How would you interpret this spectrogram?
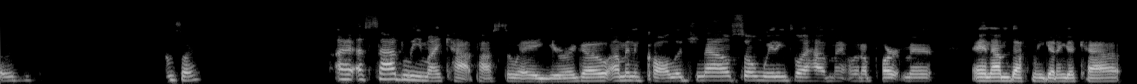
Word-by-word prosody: would 180 Hz, +2 st, -8 dB, 1.3 s
I'm 200 Hz, +1 st, -6 dB
sorry? 195 Hz, +2 st, -3 dB, 1.4 s
I 235 Hz, -1 st, +2 dB
uh, 230 Hz, -, -1 dB
sadly, 225 Hz, -4 st, +2 dB
my 165 Hz, -2 st, -2 dB
cat -, -, -3 dB
passed -, -, -6 dB
away 145 Hz, -2 st, -1 dB
a 140 Hz, -, +2 dB
year 145 Hz, +1 st, 0 dB
ago, 165 Hz, +2 st, +2 dB
I'm 175 Hz, +1 st, +1 dB
in 185 Hz, -2 st, -2 dB
college 165 Hz, +2 st, -1 dB
now, 190 Hz, 0 st, +1 dB
so 190 Hz, 0 st, -2 dB
I'm 190 Hz, -, -4 dB
waiting 180 Hz, 0 st, -1 dB
till 175 Hz, -1 st, -2 dB
I 165 Hz, -, +1 dB
have 160 Hz, -1 st, -1 dB
my 160 Hz, 0 st, -12 dB
own 160 Hz, 0 st, -9 dB
apartment, 160 Hz, 0 st, -2 dB, 0.4 s
and 170 Hz, 0 st, +5 dB
I'm 165 Hz, 0 st, +7 dB
definitely 155 Hz, 0 st, +2 dB
getting 155 Hz, 0 st, +3 dB
a 155 Hz, -, 0 dB
cat. 150 Hz, +1 st, +1 dB
165 Hz, 170 wpm, -22 LUFS, 155-185 Hz, 1.4 s, I'm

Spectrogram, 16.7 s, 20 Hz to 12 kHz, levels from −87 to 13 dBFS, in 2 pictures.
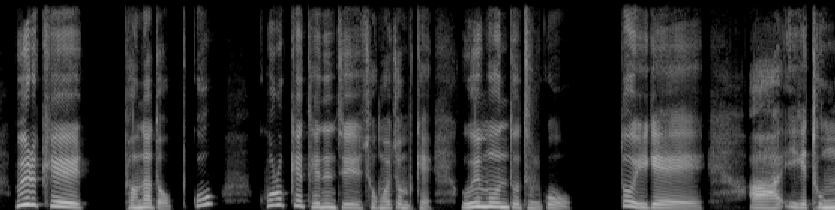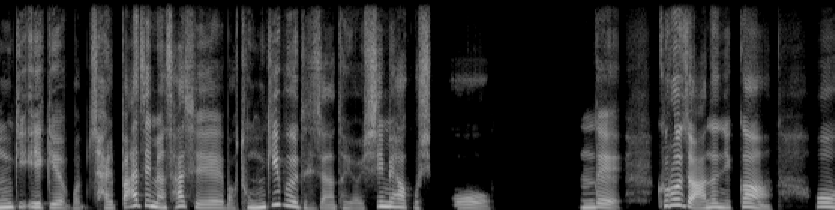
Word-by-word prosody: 왜 330 Hz, -, +5 dB
이렇게 255 Hz, -, +4 dB, 0.4 s
변화도 200 Hz, -3 st, 0 dB
없고 355 Hz, -, -7 dB, 0.4 s
고렇게 320 Hz, -2 st, -2 dB
되는지 210 Hz, -5 st, -2 dB
정말 185 Hz, -2 st, -5 dB
좀 200 Hz, -2 st, -4 dB
이렇게 170 Hz, -1 st, -8 dB, 0.3 s
의문도 230 Hz, -2 st, +3 dB
들고. 180 Hz, 0 st, -7 dB, 0.5 s
또 285 Hz, -3 st, 0 dB
이게 180 Hz, -7 st, 0 dB, 0.5 s
아 185 Hz, 0 st, +2 dB
이게 210 Hz, -4 st, -2 dB
동기 205 Hz, +4 st, +2 dB
이게 205 Hz, -5 st, +1 dB
뭐 165 Hz, +1 st, -14 dB
잘 185 Hz, -1 st, -1 dB
빠지면 290 Hz, -9 st, +3 dB
사실 195 Hz, -8 st, 0 dB
막 160 Hz, -1 st, -12 dB
동기 220 Hz, -, +3 dB
부여도 270 Hz, -, -1 dB
되잖아 160 Hz, +2 st, -6 dB
더 170 Hz, -, -12 dB
열심히 245 Hz, -, +2 dB
하고 215 Hz, -6 st, -1 dB
싶고. 170 Hz, -4 st, -5 dB, 0.9 s
근데 200 Hz, +1 st, 0 dB, 0.4 s
그러지 320 Hz, -1 st, +4 dB
않으니까 210 Hz, +5 st, +3 dB, 0.4 s
어 245 Hz, -1 st, 0 dB
205 Hz, 250 characters per minute, -24 LUFS, 185-245 Hz, 0.9 s, 왜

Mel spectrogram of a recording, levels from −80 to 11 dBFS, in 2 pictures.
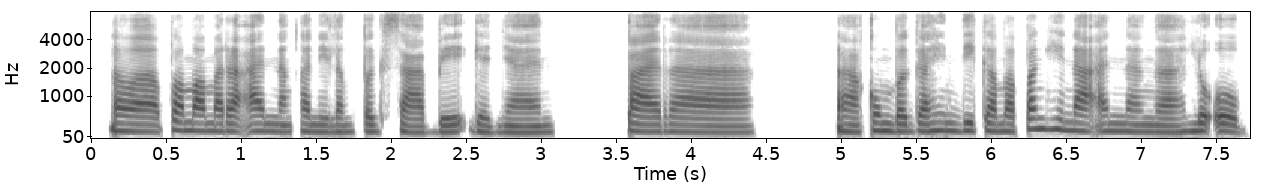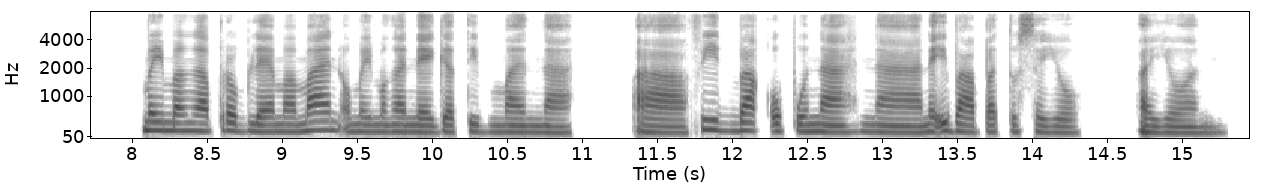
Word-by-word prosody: ah, 170 Hz, -3 st, +4 dB
pamamaraan 180 Hz, -3 st, +2 dB
ng 165 Hz, -, -3 dB
kanilang 165 Hz, -1 st, -2 dB
pagsabi, 160 Hz, -1 st, 0 dB
ganyan, 155 Hz, -1 st, -1 dB, 0.5 s
para, 160 Hz, -3 st, +2 dB, 0.6 s
ah, 165 Hz, -1 st, +2 dB
kumbaga 175 Hz, -2 st, +2 dB
hindi 185 Hz, 0 st, -1 dB
ka 180 Hz, -1 st, +1 dB
mapanghinaan 190 Hz, -2 st, +1 dB
ng, 165 Hz, -1 st, -2 dB
ah, 155 Hz, 0 st, +1 dB
loob 175 Hz, -3 st, +3 dB, 0.4 s
may 200 Hz, -1 st, +3 dB
mga 185 Hz, -2 st, +1 dB
problema 170 Hz, -3 st, 0 dB
man 205 Hz, +3 st, +2 dB
o -, -, -2 dB
may 165 Hz, 0 st, -2 dB
mga 165 Hz, 0 st, 0 dB
negative 160 Hz, +1 st, -1 dB
man 155 Hz, -1 st, -1 dB
na, 150 Hz, -1 st, +1 dB, 0.5 s
ah, 150 Hz, -2 st, +3 dB
feedback 195 Hz, -4 st, +1 dB
o -, -, +4 dB
puna 170 Hz, -3 st, +1 dB
na 155 Hz, -2 st, 0 dB
naibabato 165 Hz, -1 st, +1 dB
sa'yo, 150 Hz, -3 st, -2 dB, 0.4 s
ayon. 145 Hz, -1 st, 0 dB
165 Hz, 130 wpm, -23 LUFS, 155-180 Hz, 0.6 s, ah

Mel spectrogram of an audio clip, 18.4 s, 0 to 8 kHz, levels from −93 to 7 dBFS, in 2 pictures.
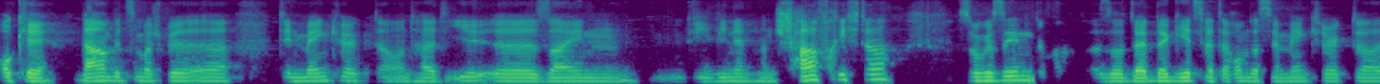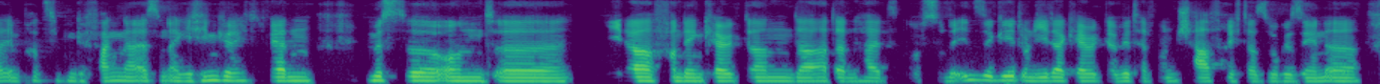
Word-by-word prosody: Okay, 135 Hz, -2 st, +4 dB, 0.2 s
da 125 Hz, -, +7 dB
haben 140 Hz, +1 st, +5 dB
wir 140 Hz, -, -1 dB
zum 135 Hz, 0 st, -6 dB
Beispiel, 130 Hz, -1 st, 0 dB
äh, -, -, -24 dB, 0.3 s
den 130 Hz, -1 st, -2 dB
Main 130 Hz, +2 st, +1 dB
Character 130 Hz, -1 st, -5 dB
und 125 Hz, -, -6 dB
halt 120 Hz, -1 st, -1 dB
i 135 Hz, -, -3 dB
äh, 125 Hz, -2 st, +1 dB
sein 125 Hz, +2 st, -1 dB
wie 225 Hz, -, -11 dB
wie 125 Hz, -, -2 dB
nennt 125 Hz, -1 st, -3 dB
man 120 Hz, -1 st, -5 dB
Scharfrichter, 175 Hz, +6 st, +4 dB, 0.4 s
so 135 Hz, -1 st, 0 dB
gesehen 150 Hz, +2 st, +4 dB
gemacht. 155 Hz, +2 st, -18 dB
Also, 125 Hz, -1 st, 0 dB
da 120 Hz, 0 st, +5 dB
da 130 Hz, +1 st, +4 dB
geht‘s 130 Hz, +1 st, +2 dB
halt 125 Hz, -1 st, -1 dB
darum, 125 Hz, 0 st, -1 dB
dass 125 Hz, 0 st, -1 dB
der 120 Hz, -, -4 dB
Main 120 Hz, +1 st, -3 dB
Character 125 Hz, 0 st, -3 dB
im 125 Hz, -2 st, -4 dB
Prinzip 135 Hz, -1 st, -12 dB
'n 125 Hz, -, -5 dB
Gefangener 130 Hz, +2 st, -2 dB
ist 130 Hz, +2 st, -3 dB
und -, -, -7 dB
eigentlich 120 Hz, 0 st, -2 dB
hingerichtet 140 Hz, -2 st, -1 dB
werden 135 Hz, 0 st, +2 dB, 0.3 s
müsste 140 Hz, -1 st, +3 dB
und, 130 Hz, -2 st, +1 dB
äh, 120 Hz, -1 st, +3 dB, 0.3 s
jeder 135 Hz, -1 st, +4 dB
von 130 Hz, +1 st, -4 dB
den 125 Hz, -1 st, +2 dB
Charakteren 125 Hz, 0 st, 0 dB
da 125 Hz, 0 st, +1 dB
dann 120 Hz, 0 st, -3 dB
halt 120 Hz, -1 st, -2 dB, 0.2 s
auf -, -, -19 dB
so -, -, -7 dB
'ne 130 Hz, -, -2 dB
Insel 155 Hz, 0 st, -1 dB
geht 150 Hz, 0 st, +2 dB
und 135 Hz, -, -2 dB
jeder 130 Hz, +1 st, +2 dB
Character 125 Hz, -2 st, -2 dB
wird 130 Hz, 0 st, -3 dB
halt 120 Hz, -1 st, -11 dB
vom 120 Hz, 0 st, -10 dB
Scharfrichter 120 Hz, 0 st, -3 dB
so 120 Hz, +1 st, -6 dB
gesehen, 120 Hz, +1 st, -3 dB
äh, 120 Hz, -1 st, 0 dB
125 Hz, 220 wpm, -22 LUFS, 125-135 Hz, 0.4 s, da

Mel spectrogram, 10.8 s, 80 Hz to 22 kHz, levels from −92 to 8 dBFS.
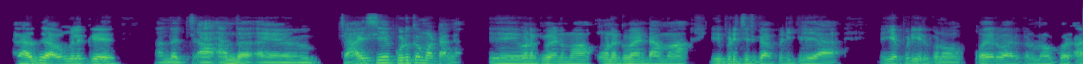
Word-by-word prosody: அதாது 135 Hz, +6 st, +4 dB
அவங்களுக்கு 140 Hz, +1 st, +1 dB, 0.6 s
அந்த 110 Hz, +2 st, 0 dB, 0.2 s
ச -, -, -11 dB, 0.3 s
அந்த 115 Hz, 0 st, +4 dB, 0.2 s
அ -, -, -1 dB, 0.8 s
சாயிசே 155 Hz, +4 st, +3 dB
குடுக்கமாட்டாங்க. 170 Hz, 0 st, +1 dB, 0.4 s
எ -, -, 0 dB, 0.3 s
உனக்கு 125 Hz, 0 st, 0 dB
வேணுமா? 125 Hz, 0 st, -1 dB, 0.2 s
உனக்கு 125 Hz, -1 st, +1 dB
வேண்டாமா? 120 Hz, -2 st, 0 dB, 0.3 s
இது 140 Hz, -, -1 dB
பிடிச்சிருக்கா? 125 Hz, -2 st, 0 dB
பிடிக்கலையா? 115 Hz, -2 st, -1 dB, 0.7 s
எப்டி 140 Hz, +1 st, -4 dB
இருக்கணும்? 110 Hz, -2 st, -3 dB, 0.2 s
உயர்வா 130 Hz, -1 st, +2 dB
இருக்கணுமா? 115 Hz, 0 st, -6 dB
கோ -, -, +1 dB, 0.2 s
அ. -, -, +1 dB
125 Hz, 120 wpm, -22 LUFS, 115-140 Hz, 0.8 s, அதாது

